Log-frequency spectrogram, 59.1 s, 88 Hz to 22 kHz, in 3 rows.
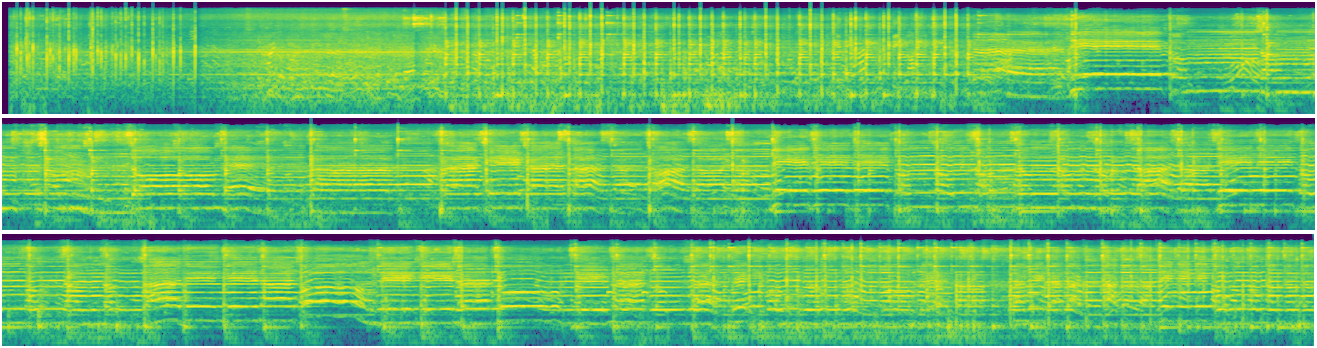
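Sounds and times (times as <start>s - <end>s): hand drum playing: 0.2s - 59.0s
person singing: 13.6s - 59.0s.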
